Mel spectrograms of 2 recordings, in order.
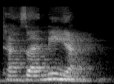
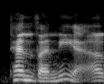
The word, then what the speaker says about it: Tanzania: we have been taught to call your country Tanzania but you are definitely saying it different than I am and how do you pronounce it oh Tanzania Tanzania okay I because I feel like I've been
